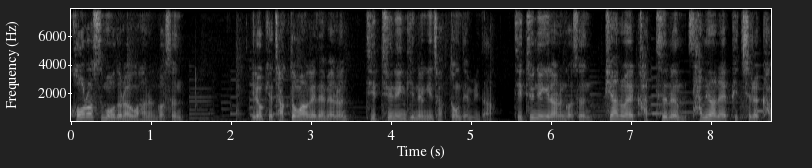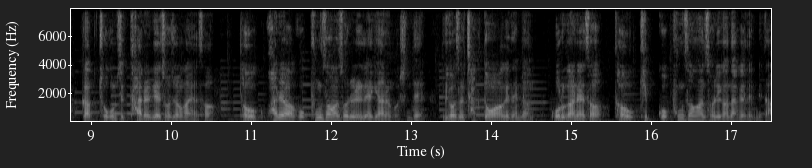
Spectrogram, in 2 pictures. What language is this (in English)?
Korean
